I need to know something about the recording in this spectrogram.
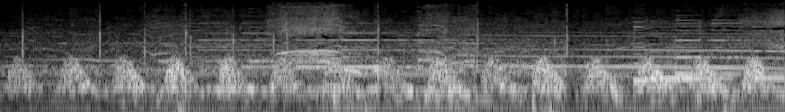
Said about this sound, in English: You hear that? You hear it, young people? That's a nine week old fetus's heartbeat.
